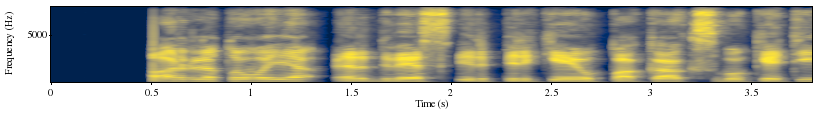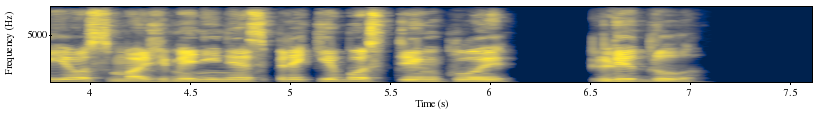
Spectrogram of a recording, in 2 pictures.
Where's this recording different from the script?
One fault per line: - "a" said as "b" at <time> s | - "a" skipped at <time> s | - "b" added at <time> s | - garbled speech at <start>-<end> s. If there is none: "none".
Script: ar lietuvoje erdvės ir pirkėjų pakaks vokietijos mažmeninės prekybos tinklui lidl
none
